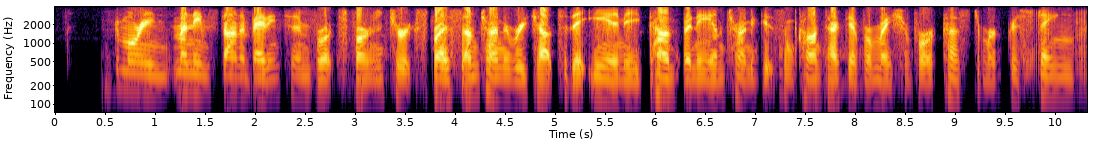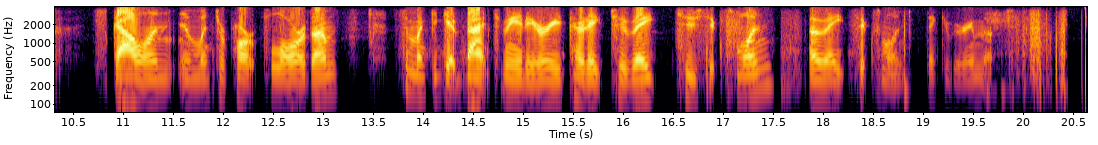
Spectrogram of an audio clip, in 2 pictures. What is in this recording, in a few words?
voicemail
